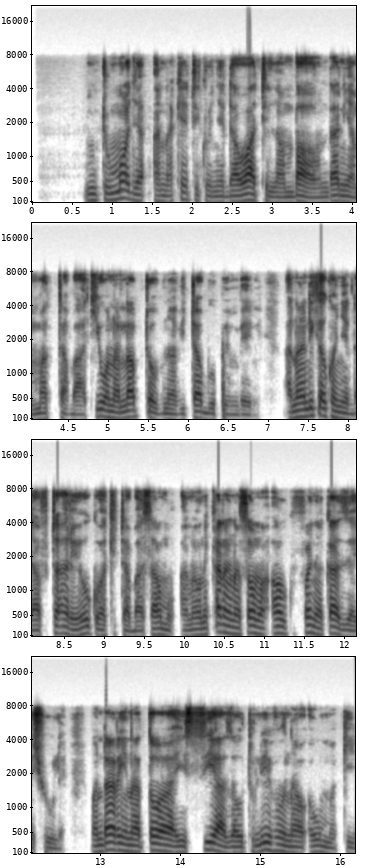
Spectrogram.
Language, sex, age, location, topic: Swahili, male, 18-24, Nairobi, education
